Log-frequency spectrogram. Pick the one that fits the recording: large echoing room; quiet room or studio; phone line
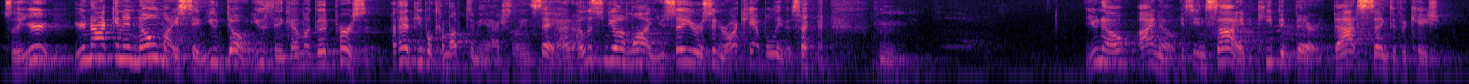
large echoing room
